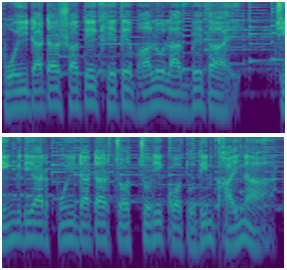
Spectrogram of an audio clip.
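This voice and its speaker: A man playing a low-voiced elderly village husband. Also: fairly even intonation, normal speed, music in the background, natural voice. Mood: coaxing. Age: older. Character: elderly village husband, thrifty, patient, placating grandfather. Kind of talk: cartoon voice acting.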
